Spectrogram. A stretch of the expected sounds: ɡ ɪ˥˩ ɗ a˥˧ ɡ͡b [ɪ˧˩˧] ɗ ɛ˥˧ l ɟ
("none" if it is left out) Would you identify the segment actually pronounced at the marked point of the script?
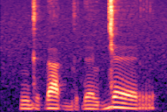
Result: ɪ˨˩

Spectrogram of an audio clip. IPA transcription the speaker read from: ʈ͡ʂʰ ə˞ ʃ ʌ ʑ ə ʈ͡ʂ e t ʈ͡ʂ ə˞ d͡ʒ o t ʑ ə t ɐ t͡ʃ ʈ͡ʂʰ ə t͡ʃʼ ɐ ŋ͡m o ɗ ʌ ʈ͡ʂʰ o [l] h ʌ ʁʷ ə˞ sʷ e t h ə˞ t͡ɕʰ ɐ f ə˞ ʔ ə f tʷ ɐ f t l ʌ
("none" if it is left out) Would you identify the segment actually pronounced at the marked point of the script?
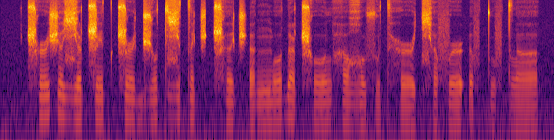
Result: l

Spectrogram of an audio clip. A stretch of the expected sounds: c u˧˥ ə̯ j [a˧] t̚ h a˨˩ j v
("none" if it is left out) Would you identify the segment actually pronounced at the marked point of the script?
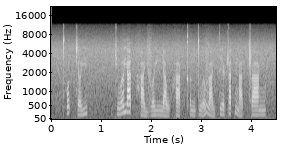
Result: a˦˥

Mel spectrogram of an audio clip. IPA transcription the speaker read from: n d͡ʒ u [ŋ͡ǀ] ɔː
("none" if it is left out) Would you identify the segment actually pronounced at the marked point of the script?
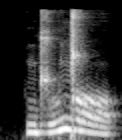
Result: ŋ͡ǀ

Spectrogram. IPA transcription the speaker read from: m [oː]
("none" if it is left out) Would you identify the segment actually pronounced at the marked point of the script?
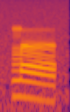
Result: ɤː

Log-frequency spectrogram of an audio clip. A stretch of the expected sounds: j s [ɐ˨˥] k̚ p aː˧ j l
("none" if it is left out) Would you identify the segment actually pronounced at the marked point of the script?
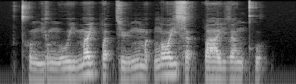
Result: ɐ˨˥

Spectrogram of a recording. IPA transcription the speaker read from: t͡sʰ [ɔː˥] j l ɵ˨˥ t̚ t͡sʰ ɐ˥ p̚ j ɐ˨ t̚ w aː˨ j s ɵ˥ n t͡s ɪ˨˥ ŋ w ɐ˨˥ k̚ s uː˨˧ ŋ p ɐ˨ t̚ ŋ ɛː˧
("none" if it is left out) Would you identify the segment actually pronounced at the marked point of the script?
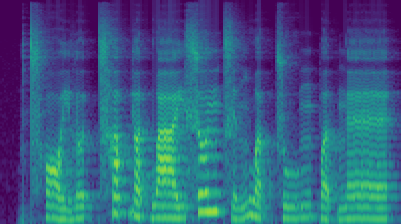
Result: ɔː˨˩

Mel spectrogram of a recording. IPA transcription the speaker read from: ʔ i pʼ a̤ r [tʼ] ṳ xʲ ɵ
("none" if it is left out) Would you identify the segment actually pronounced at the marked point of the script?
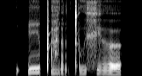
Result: tʼ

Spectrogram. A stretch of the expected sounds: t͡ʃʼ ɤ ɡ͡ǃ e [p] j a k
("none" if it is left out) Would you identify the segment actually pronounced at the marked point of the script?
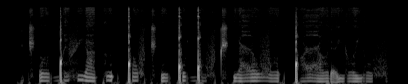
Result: f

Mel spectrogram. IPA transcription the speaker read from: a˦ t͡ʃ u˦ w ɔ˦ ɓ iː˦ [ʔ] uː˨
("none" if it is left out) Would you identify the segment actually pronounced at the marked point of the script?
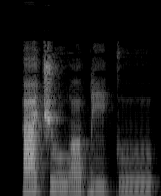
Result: k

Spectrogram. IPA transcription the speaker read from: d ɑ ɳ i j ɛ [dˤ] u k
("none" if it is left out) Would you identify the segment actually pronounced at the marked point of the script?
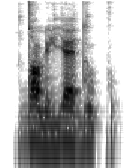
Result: d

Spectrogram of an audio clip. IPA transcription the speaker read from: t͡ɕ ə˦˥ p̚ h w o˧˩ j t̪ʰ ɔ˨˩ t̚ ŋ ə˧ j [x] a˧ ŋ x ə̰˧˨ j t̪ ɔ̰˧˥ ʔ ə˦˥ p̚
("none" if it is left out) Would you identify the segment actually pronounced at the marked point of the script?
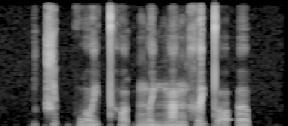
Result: ŋ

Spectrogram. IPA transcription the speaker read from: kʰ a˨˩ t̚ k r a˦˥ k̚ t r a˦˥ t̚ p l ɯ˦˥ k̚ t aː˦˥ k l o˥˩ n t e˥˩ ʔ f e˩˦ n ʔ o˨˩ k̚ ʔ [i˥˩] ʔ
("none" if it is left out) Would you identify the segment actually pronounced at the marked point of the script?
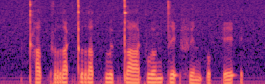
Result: e˥˩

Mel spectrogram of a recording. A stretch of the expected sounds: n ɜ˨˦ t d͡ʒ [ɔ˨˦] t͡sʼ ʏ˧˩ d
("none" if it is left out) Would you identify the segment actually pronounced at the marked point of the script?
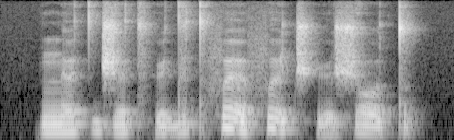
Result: ə˨˦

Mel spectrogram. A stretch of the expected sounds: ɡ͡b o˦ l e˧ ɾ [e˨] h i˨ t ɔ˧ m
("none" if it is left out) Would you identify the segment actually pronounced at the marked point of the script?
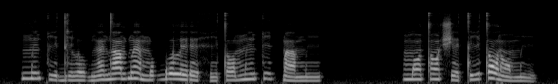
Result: e˨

